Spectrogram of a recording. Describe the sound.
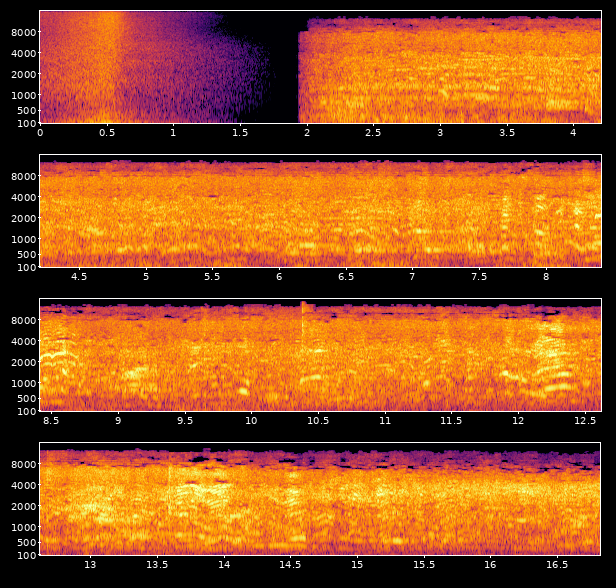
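A large crowd roars with dense, overlapping voices and shouting, a loud, steady hubbub that runs unbroken for about fifteen seconds after a brief opening sound and a moment of silence.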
